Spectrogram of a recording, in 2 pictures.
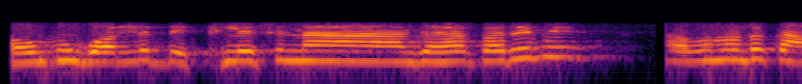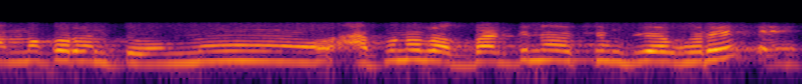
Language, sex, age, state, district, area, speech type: Odia, female, 30-45, Odisha, Bhadrak, rural, conversation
